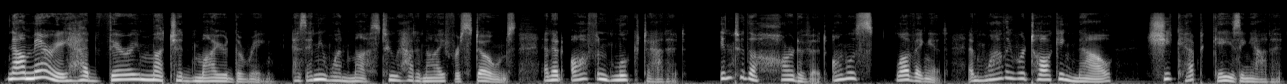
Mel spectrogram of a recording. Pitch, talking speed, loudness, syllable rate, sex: 180 Hz, 190 wpm, -18 LUFS, 5.2 syllables/s, female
